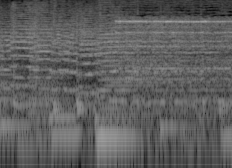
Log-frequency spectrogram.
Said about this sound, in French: Je crois qu'il y a quelques petits messages sur notre répondeur, on les écoute ? Ah, le téléphone !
